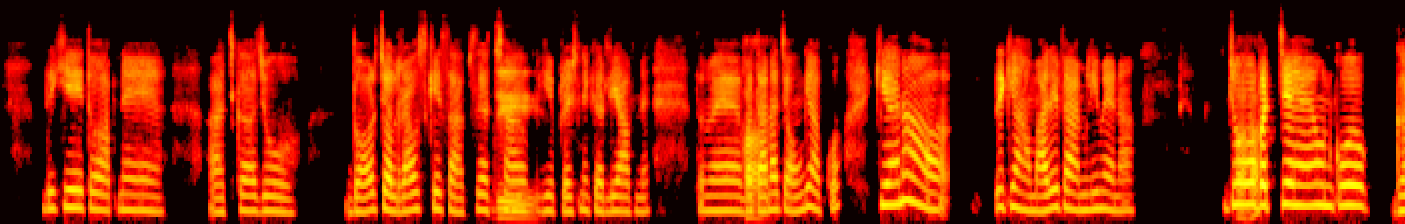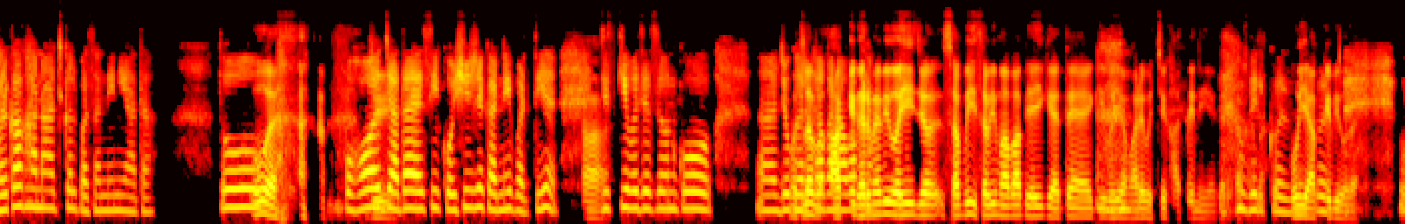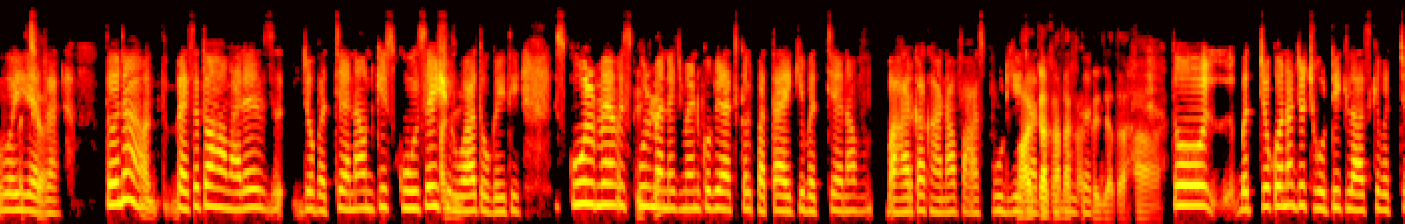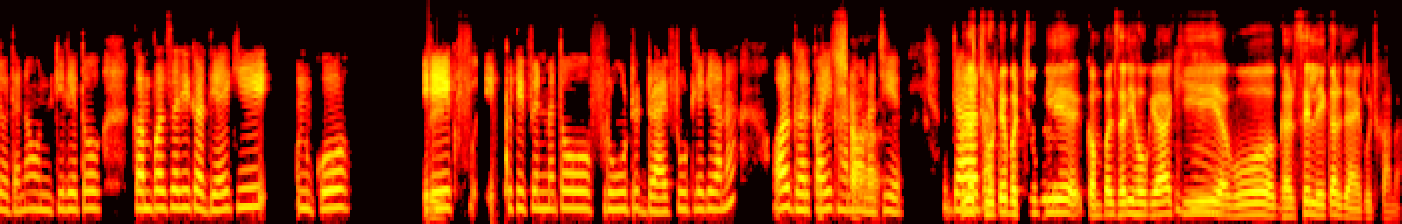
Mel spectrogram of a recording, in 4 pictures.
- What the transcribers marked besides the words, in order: in English: "फैमिली"; chuckle; laughing while speaking: "बिल्कुल, बिल्कुल। वही चल रहा है"; in English: "स्कूल मैनेजमेंट"; in English: "क्लास"; in English: "कंपल्सरी"; in English: "फ़्रूट, ड्राई फ़्रूट"; in English: "कंपल्सरी"
- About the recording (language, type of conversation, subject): Hindi, podcast, परिवार के साथ स्वस्थ खाने की आदतें कैसे विकसित करें?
